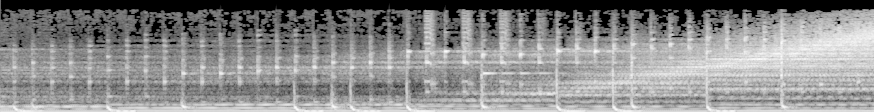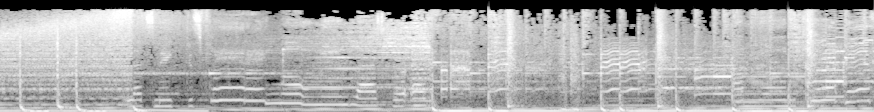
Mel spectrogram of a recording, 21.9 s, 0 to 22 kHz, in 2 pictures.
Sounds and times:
Music: 0:00.0 - 0:21.8.

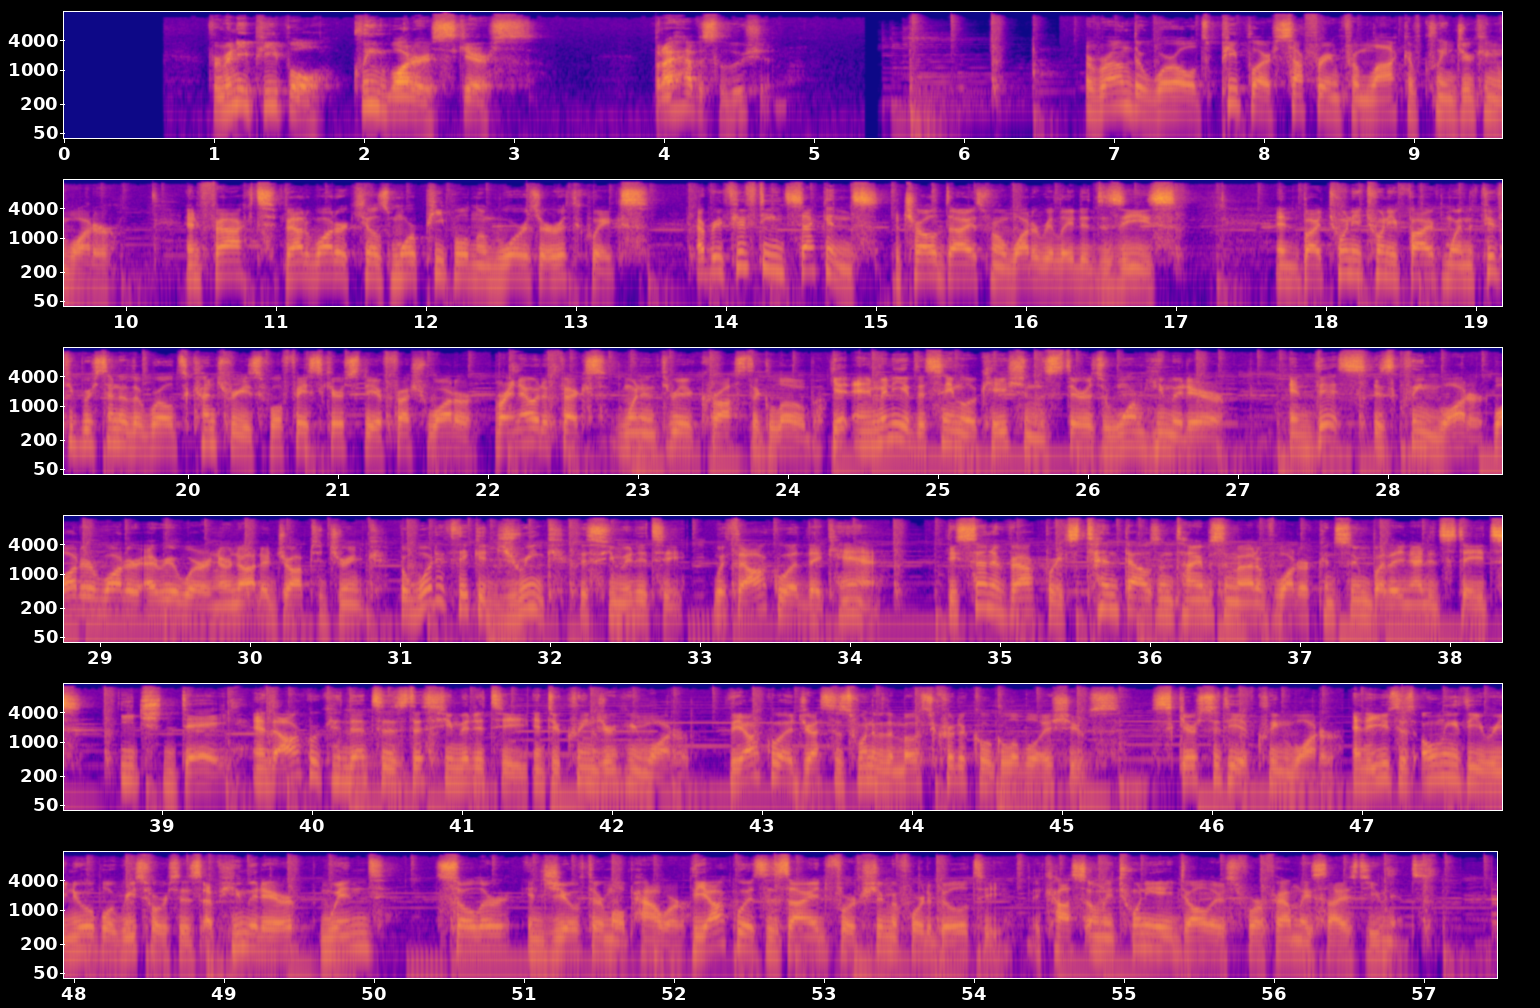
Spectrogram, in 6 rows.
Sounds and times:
Speech: 0:01.0 - 0:03.2, 0:03.9 - 0:04.9, 0:06.8 - 0:17.1, 0:17.7 - 0:57.1
Music: 0:05.4 - 0:57.4.

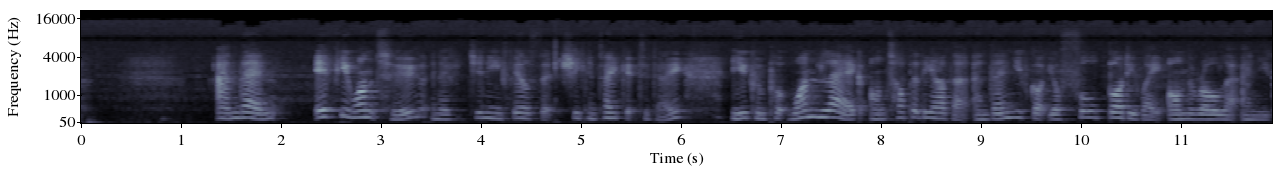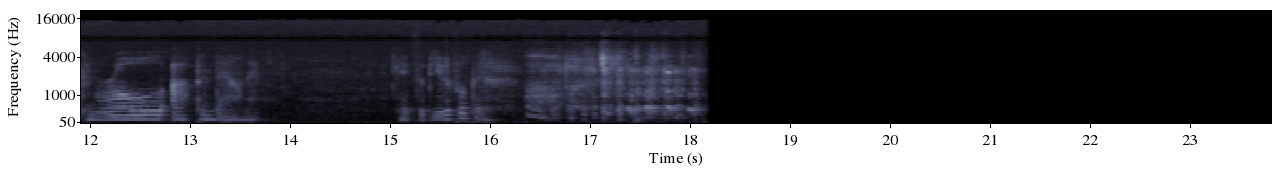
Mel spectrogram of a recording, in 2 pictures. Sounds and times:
Speech: 0:01.4 - 0:13.8, 0:15.0 - 0:16.2.

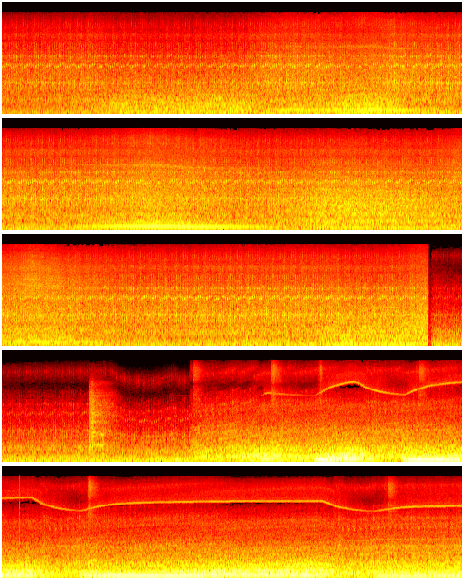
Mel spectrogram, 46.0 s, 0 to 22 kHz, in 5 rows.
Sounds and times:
Truck: 0:00.0 - 0:46.0.

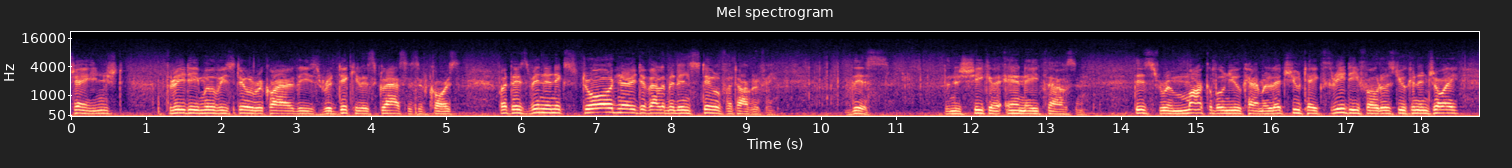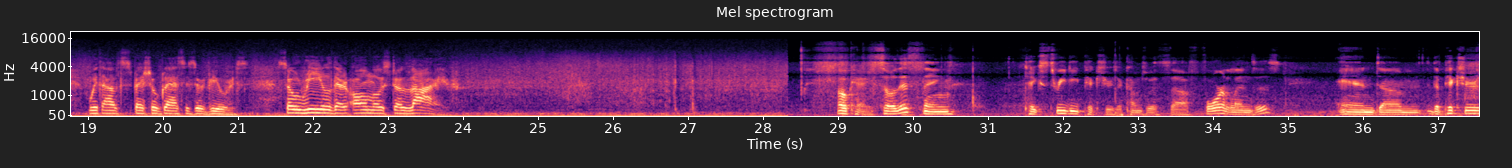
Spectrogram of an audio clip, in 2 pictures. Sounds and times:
Speech: 0:00.0 - 0:09.4, 0:10.3 - 0:11.0, 0:11.6 - 0:13.6, 0:14.2 - 0:24.0, 0:29.0 - 0:30.7, 0:31.5 - 0:34.9, 0:35.6 - 0:37.5.

